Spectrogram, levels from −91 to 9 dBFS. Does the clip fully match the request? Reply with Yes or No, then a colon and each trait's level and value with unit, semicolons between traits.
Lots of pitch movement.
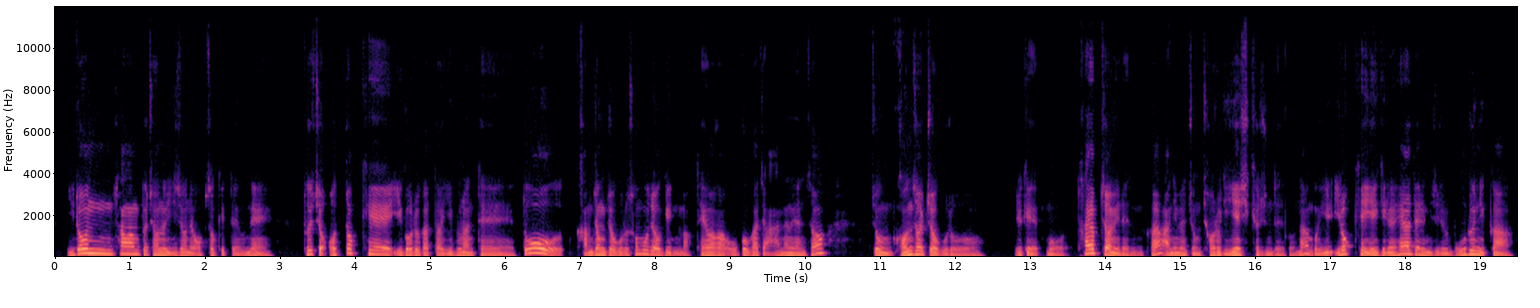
Yes: wide, 6.9 semitones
